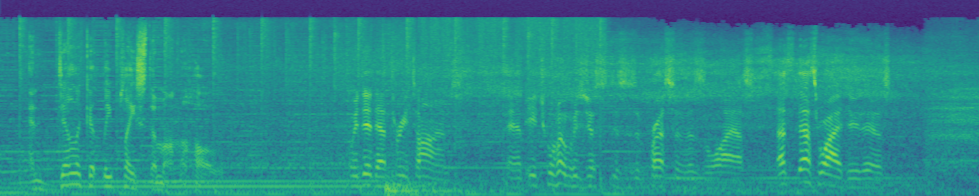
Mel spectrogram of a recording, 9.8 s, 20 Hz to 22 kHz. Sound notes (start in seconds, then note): 2.4 machinery whirring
